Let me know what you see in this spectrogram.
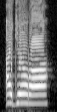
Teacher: کلمت اجرن میں یہاں جیم ہے اور اس پہ جزم ہے، کیونکہ جیم حروف القلقلہ میں سے ہے تو ہم یہ حرف کو ہلاتے ہوئے یہ کلمہ کو پڑھیں گے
